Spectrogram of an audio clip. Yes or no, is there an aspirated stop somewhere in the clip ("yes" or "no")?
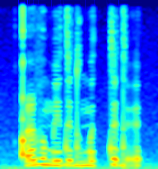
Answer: no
